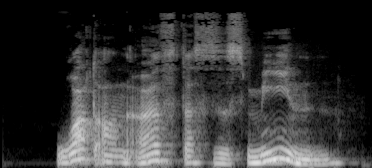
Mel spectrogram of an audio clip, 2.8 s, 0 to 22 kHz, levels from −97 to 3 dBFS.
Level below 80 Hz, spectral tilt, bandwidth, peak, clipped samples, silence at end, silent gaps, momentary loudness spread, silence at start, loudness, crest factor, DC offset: -56 dBFS; -7.5 dB/octave; 16 kHz; -4 dBFS; under 0.1%; 0.2 s; none; 10 LU; 0.45 s; -20 LUFS; 16 dB; under 0.1%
